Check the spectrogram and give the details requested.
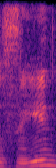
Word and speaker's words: sehen: 근데 sehen 동사는 예가 장모음이에요. 왜냐면 예 모음 다음에 하가 나왔으니까 이건 독일어에서 유일한 묵음 규칙에 해당하는 거라고 제가 말씀드렸었어요. 모음 다음에 하가 나오면 이 하는 묵음이 되고 그냥 죽기 뭐하니까 앞에 나온 모음을 장모음으로 만들어준다, 이런 말씀을 제가 드렸습니다.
